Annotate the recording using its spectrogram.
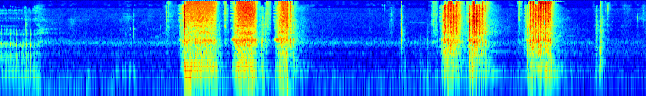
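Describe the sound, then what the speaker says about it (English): A compact impact wrench tightening bolts on a Ford truck, several short loud bursts of whirring and rattling hammering, close up, separated by quiet gaps over a faint background hum. "it's just a matter of tightening it up with the gun. Here's the impact"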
